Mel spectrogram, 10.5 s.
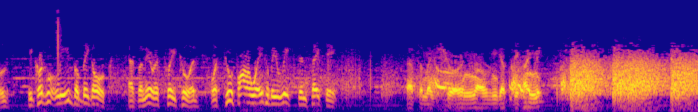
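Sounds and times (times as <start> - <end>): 
speech: 0.0 - 5.2, 6.1 - 8.8
gunfire sound effect in an audio drama: 8.4 - 10.4.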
